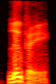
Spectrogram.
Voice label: "loopy", British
